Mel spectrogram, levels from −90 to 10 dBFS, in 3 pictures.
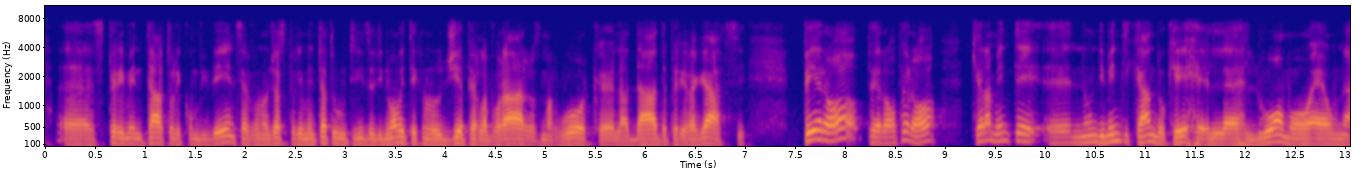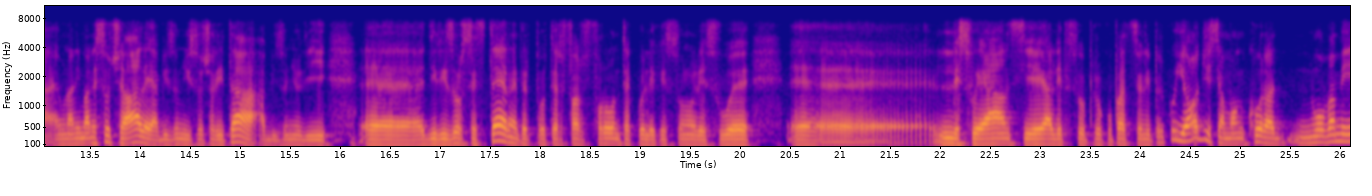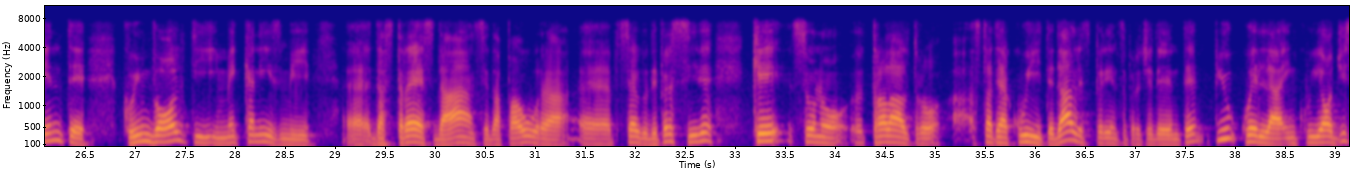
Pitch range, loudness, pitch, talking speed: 110-145 Hz, -22 LUFS, 120 Hz, 145 wpm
